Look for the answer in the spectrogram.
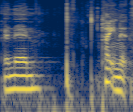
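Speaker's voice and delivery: talking around a flashlight in the mouth. Real, not acted. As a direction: speak with something held between the teeth. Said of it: "flashlight in my mouth".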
